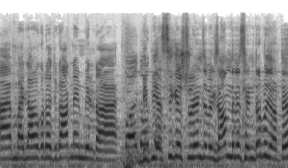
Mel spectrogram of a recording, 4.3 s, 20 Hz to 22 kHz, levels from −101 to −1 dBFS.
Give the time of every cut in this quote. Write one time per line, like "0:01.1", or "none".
0:01.9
